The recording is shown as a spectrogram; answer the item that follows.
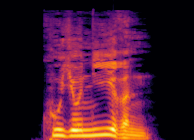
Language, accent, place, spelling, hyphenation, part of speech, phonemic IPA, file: German, Germany, Berlin, kujonieren, ku‧jo‧nie‧ren, verb, /kujoˈniːʀən/, De-kujonieren.ogg
- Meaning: to bully, to abase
